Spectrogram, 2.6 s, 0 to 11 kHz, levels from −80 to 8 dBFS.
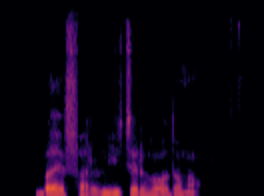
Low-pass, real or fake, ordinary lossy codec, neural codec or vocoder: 9.9 kHz; fake; Opus, 24 kbps; codec, 24 kHz, 0.9 kbps, DualCodec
